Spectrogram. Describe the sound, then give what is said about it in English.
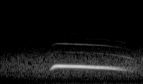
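A single drawn-out owl hoot, a steady mid-pitched tone that rises in quickly, holds for about half a second, then fades away against a quiet background. “It's okay, Claudia. It's an owl.”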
